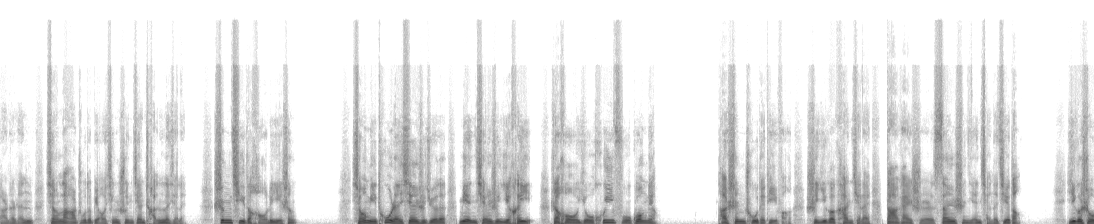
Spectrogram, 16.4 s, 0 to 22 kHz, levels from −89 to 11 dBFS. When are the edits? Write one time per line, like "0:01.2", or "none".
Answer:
0:10.7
